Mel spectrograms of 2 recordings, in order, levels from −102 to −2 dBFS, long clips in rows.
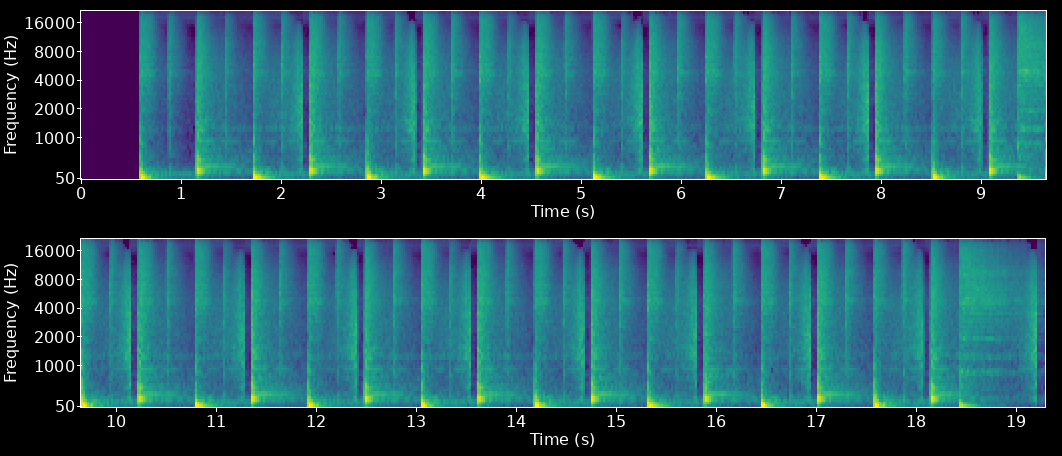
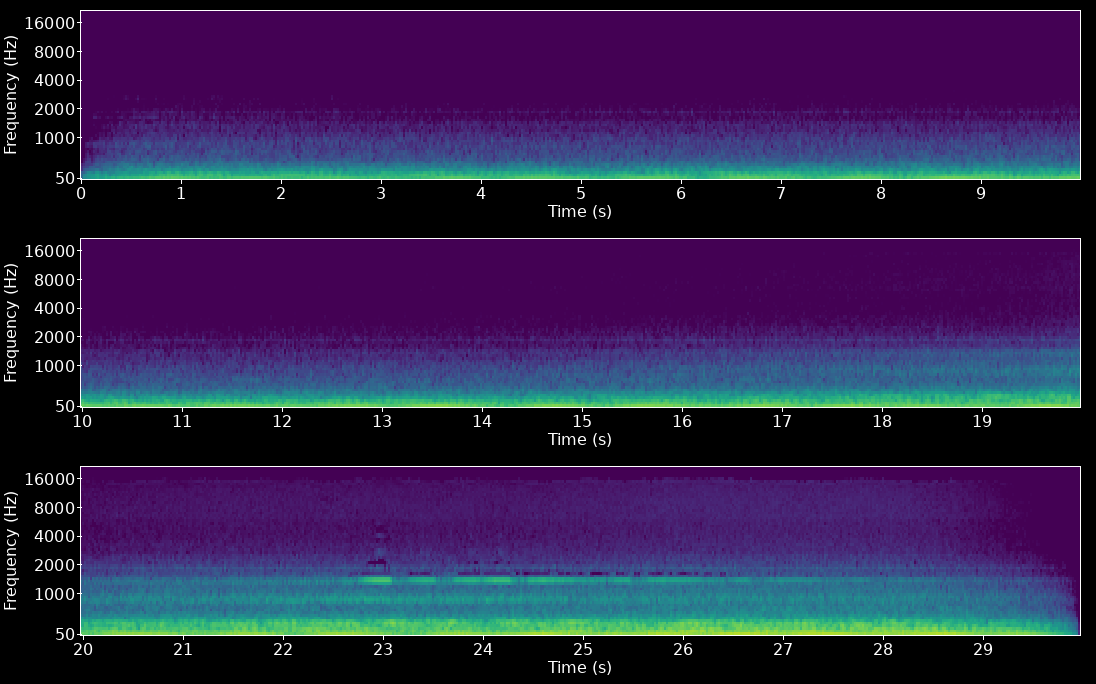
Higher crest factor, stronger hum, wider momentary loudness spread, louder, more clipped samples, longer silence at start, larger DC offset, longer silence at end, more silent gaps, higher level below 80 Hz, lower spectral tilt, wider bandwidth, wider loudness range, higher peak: about the same, 18 dB vs 16 dB; neither; about the same, 15 LU vs 17 LU; first, -19 LUFS vs -27 LUFS; neither; first, 0.6 s vs 0.15 s; neither; about the same, 0.1 s vs 0.1 s; neither; about the same, -20 dBFS vs -24 dBFS; second, -5 dB/octave vs -13 dB/octave; first, over 20 kHz vs 1.5 kHz; second, 1 LU vs 16 LU; first, 0 dBFS vs -6 dBFS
